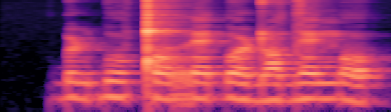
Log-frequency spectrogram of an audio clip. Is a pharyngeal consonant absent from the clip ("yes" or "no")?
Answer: yes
